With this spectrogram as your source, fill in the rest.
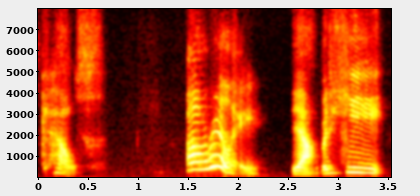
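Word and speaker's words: Kelce: to be pronounced that his father changed it it's supposed to be pronounced Kel oh really yeah but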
